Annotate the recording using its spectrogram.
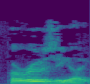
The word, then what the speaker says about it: parousia: But this happens to be the word parousia.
